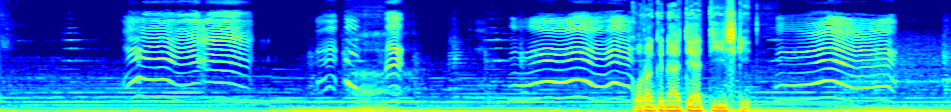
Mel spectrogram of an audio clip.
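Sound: baby crying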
